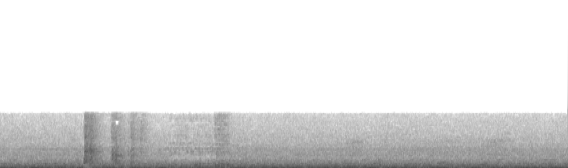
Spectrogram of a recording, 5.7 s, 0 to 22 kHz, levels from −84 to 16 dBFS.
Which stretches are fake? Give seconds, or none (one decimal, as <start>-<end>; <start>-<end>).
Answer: 1.7-2.3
